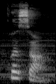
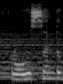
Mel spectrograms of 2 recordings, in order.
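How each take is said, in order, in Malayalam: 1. 'kwa' എന്ന ശബ്ദത്തിലാണ് തുടങ്ങുന്നത്, മൂക്കിലൂടെയുള്ള ശബ്ദത്തിൽ അവസാനിക്കുന്നു. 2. 'kro' എന്ന ശബ്ദത്തിലാണ് തുടങ്ങുന്നത്, 't' യിൽ അവസാനിക്കുന്നു. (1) "അതിന്റെ കറക്റ്റ് പ്രൊനൗൺസിയേഷൻ" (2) "അത് ക്രോസന്റ് എന്നൊക്കെയാണ് പറഞ്ഞ് കേൾക്കാറുള്ളത്, പക്ഷെ അങ്ങനല്ല കേട്ടോ"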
